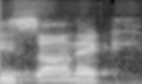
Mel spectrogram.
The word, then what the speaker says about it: Xomikbu: So like we just say Zomic.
